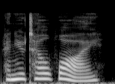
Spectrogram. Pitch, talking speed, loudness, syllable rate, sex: 220 Hz, 210 wpm, -14 LUFS, 3.9 syllables/s, female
